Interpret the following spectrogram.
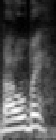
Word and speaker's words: Bowlby: And one of the things that changed everything for me was a book called Attached by John Bowlby. Bowlby, is that how you pronounce his name?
